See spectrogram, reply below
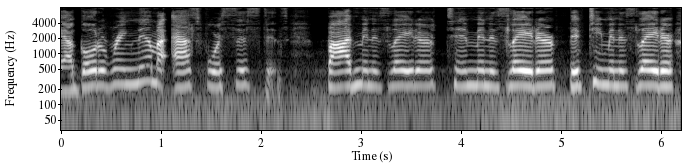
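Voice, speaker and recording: A woman with a high, bright voice tells a personal story to viewers on a live stream. She talks casually and with animation, breaking off now and then to greet people who have joined. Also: rough recording. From New Jersey.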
